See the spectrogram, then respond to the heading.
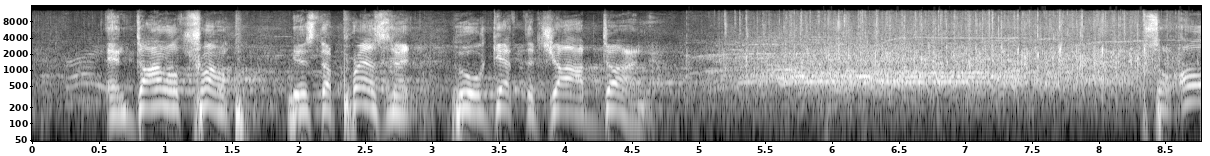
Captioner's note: applause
